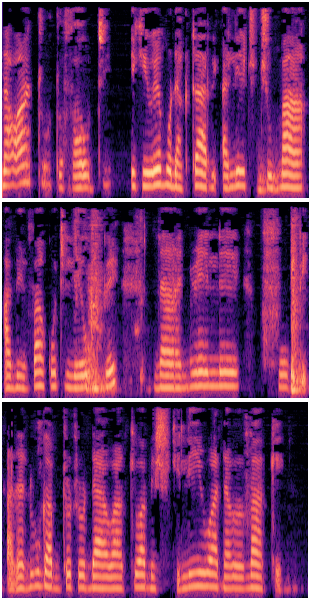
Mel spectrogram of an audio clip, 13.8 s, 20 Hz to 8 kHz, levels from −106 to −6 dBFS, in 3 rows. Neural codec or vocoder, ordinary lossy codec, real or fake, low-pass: vocoder, 22.05 kHz, 80 mel bands, HiFi-GAN; MP3, 32 kbps; fake; 7.2 kHz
